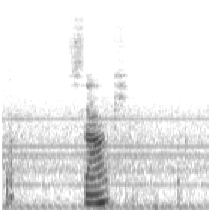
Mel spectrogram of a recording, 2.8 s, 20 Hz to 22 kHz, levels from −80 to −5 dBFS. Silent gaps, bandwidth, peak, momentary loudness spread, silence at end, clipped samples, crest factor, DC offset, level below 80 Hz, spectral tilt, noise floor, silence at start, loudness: none; 16 kHz; -16 dBFS; 26 LU; 0.4 s; under 0.1%; 18 dB; under 0.1%; -62 dBFS; -6.5 dB/octave; -53 dBFS; 0.05 s; -29 LUFS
